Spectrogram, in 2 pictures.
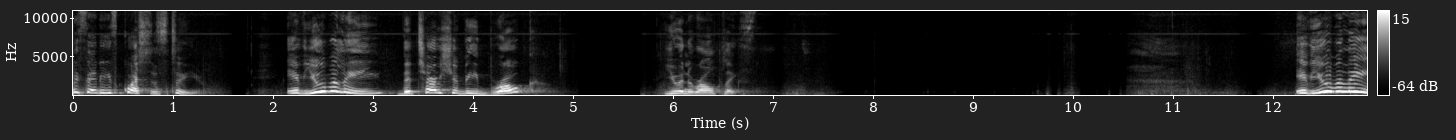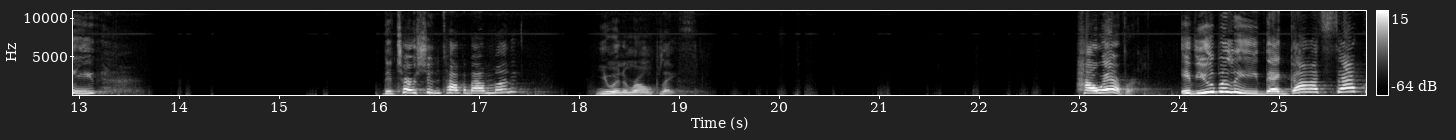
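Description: A woman speaks into a microphone in bursts, with long pauses between them.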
